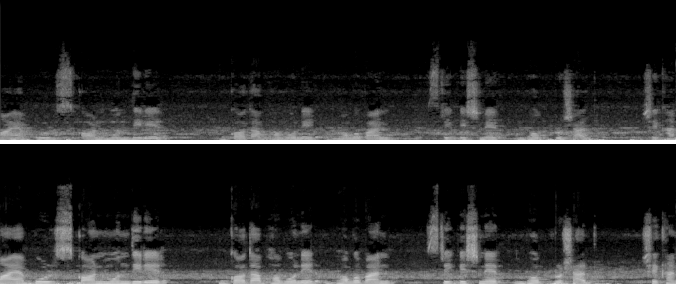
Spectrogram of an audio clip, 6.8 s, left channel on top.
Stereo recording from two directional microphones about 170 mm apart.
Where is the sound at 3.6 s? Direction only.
45° right (ahead or behind); by 6.7 s 25° right (ahead or behind).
